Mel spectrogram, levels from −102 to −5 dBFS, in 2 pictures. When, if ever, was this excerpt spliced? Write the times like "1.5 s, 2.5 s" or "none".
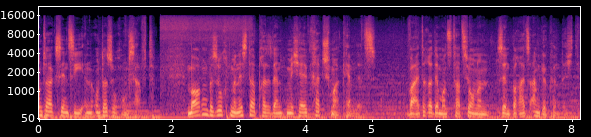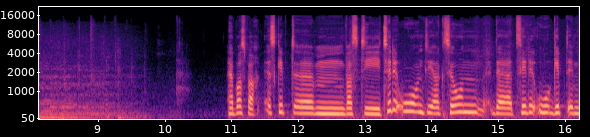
none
